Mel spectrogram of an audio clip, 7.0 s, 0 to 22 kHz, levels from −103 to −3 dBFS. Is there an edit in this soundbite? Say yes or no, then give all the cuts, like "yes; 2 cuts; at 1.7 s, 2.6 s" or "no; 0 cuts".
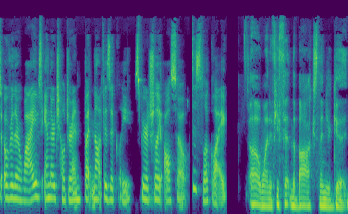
yes; 3 cuts; at 2.0 s, 3.8 s, 5.2 s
